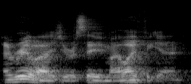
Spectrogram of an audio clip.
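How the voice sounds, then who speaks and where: A man's voice: low-pitched, quick pace, natural voice. A man playing a grateful, plain-spoken American prisoner of war in a staged reader's theater drama, informal and earnest. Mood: subdued. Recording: roomy, echoing space.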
